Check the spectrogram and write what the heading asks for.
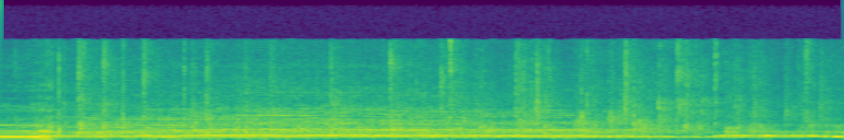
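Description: A congregation calling out a long, drawn-out "Amen" together, several voices held for a few seconds and trailing off near the end.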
